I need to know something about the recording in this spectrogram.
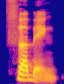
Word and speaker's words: phubbing: likely to get into phubbing. And phubbing is spelled like, so P-H-U. Phone snubbing? I think that's basically what it is. Phone it's snubbing. It's not like flubbing. It's not flubbing. There's no L.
